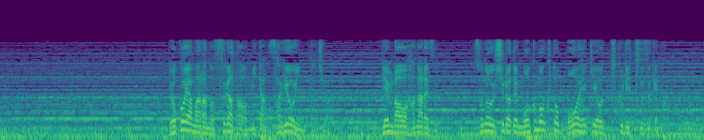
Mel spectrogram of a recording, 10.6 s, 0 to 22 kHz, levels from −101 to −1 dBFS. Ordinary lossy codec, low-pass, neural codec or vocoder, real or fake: none; none; none; real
